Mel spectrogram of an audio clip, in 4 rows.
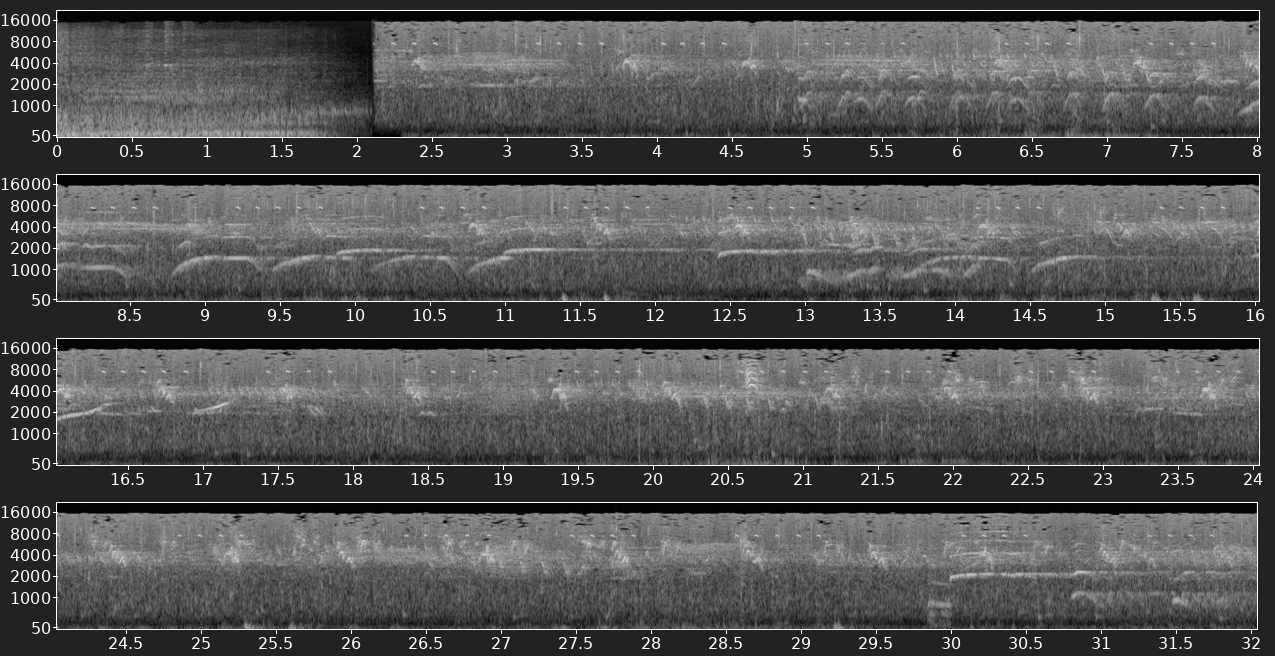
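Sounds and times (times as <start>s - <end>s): low thumps: 0.0s - 2.1s
rising-and-falling bird calls: 4.9s - 18.6s, 29.8s - 32.0s.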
